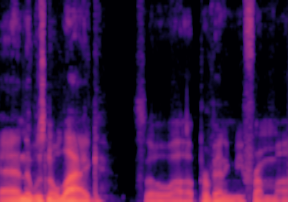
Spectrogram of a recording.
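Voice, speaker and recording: An unremarkable speaking voice at a moderate pace, in a very clean recording with a silent background. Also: man. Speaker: podcast co-host. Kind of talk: casual chat, live stream. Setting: live stream.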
